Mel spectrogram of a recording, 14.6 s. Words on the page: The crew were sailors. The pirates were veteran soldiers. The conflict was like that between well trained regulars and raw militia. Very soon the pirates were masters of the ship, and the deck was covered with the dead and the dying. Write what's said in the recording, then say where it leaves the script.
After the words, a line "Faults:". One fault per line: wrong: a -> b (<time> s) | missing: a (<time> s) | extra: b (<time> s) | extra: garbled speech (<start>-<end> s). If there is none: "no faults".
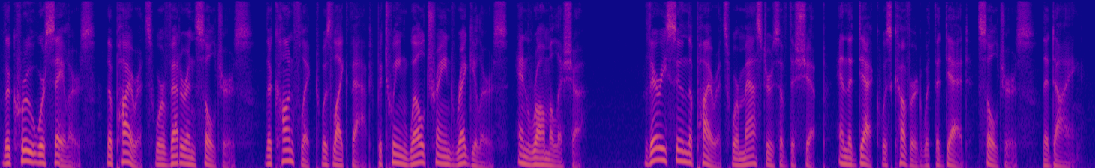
The crew were sailors. The pirates were veteran soldiers. The conflict was like that between well trained regulars and raw militia. Very soon the pirates were masters of the ship, and the deck was covered with the dead soldiers the dying.
Faults:
wrong: and -> soldiers (13.0 s)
